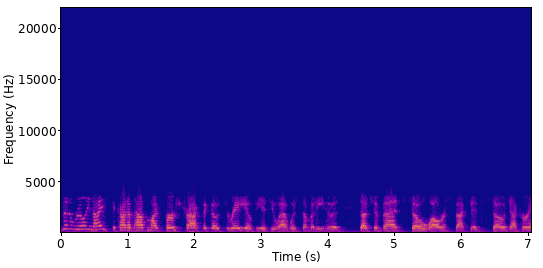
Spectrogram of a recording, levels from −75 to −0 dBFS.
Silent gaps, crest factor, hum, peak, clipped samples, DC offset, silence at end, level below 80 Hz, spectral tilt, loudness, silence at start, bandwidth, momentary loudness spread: none; 16 dB; none; -18 dBFS; under 0.1%; under 0.1%; 0 s; -58 dBFS; -6.5 dB/octave; -34 LUFS; 0 s; 7.6 kHz; 8 LU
